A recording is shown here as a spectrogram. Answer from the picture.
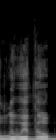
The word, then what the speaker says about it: Louisville: After serving with the Louisville Brigade in the 1840s, Weller returned to Louisville to open his...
